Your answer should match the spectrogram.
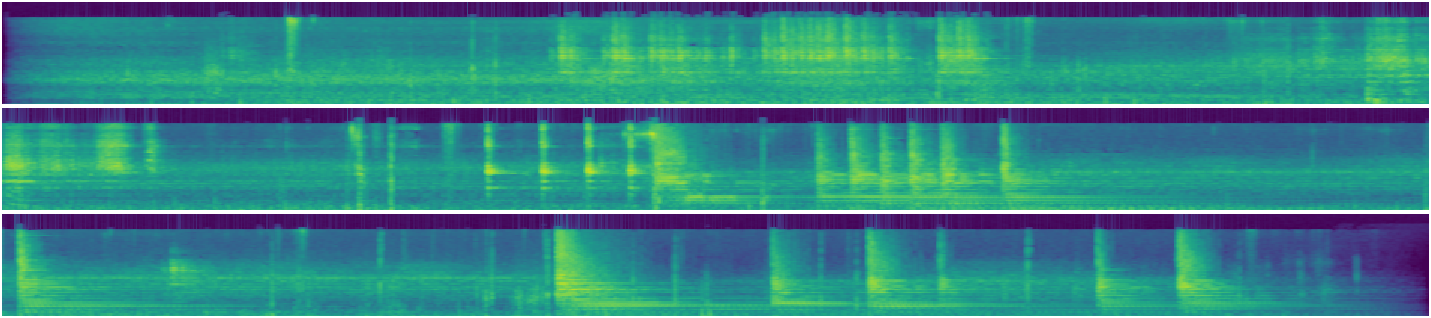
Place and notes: Bach Felippe de Roda Bridge, Barcelona
Barcelona, Spain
